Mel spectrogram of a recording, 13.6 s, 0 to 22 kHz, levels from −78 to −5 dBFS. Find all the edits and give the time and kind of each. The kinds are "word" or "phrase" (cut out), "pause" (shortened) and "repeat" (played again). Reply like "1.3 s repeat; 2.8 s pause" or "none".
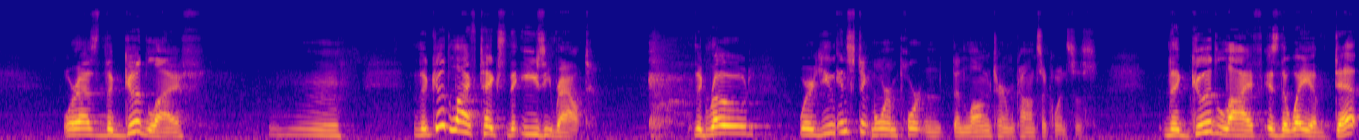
7.1 s phrase; 8.3 s word; 8.7 s word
